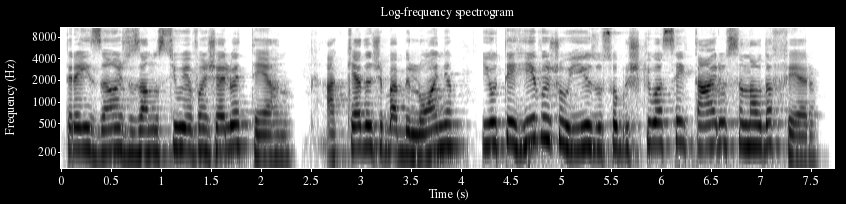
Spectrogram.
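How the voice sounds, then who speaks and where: A woman calmly reading Bible passages and short summaries in an even, measured way. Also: a little high. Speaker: Bible reader.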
